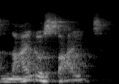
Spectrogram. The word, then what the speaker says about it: cnidocyte: jellyfish, and it has cnidocytes, they put them in this phylum. So the main criteria of being a member of this phylum is having cnidocytes. C is silent, okay?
